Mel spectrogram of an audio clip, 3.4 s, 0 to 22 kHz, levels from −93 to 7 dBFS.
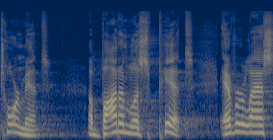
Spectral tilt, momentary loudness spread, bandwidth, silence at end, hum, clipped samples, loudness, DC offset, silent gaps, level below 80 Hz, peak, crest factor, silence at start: -4.5 dB/octave; 17 LU; 16 kHz; 0 s; none; under 0.1%; -29 LUFS; under 0.1%; none; -70 dBFS; -10 dBFS; 18 dB; 0 s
